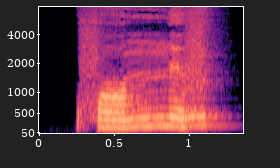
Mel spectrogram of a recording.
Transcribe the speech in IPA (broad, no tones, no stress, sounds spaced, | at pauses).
f ɔ nː ɘ v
